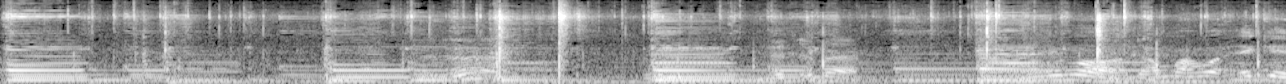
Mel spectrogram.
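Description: Live music for a blues song in the gap between sung lines: held chord notes with sharp strokes now and then, and brief voice-like sounds partway through.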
